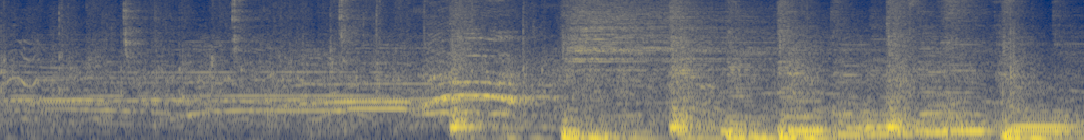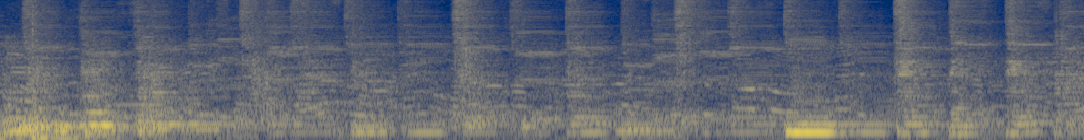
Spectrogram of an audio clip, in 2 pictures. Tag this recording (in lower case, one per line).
speech
exciting music
funk
pop music
music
